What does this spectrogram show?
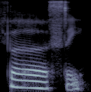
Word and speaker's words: thirsty: be feeling very thirsty this is an r sound thirsty but the r is quite soft and british english thirsty peeing more frequently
